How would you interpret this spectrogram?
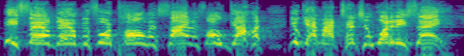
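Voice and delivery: loud, high, crying-out preacher; shouted preaching. Acted. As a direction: cry it out as the broken jailer. Preaching the jailer's plea.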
